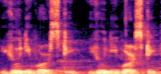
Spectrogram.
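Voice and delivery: "यूनिवर्सिटी" loud and careful, opening on "yoo"; teacher sounds out "यूनिवर्सिटी" starting with a y; y-sound demo. Shown as a demonstration. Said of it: "ये वाई का आवाज़ दे रहा है".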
